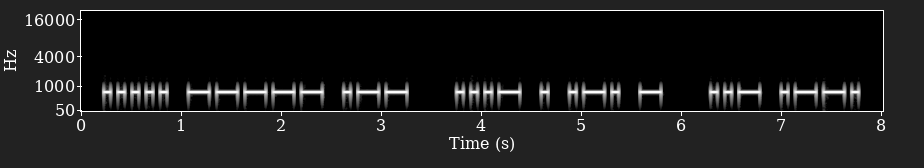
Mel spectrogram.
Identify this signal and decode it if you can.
Morse code, heard as a keyed tone, about 17 wpm, 700 Hz. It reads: 50W VERT UP
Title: Practice QSO - Exchange 2 - Info - 17wpm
